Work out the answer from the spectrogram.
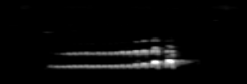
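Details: Owl giving a rapid, low purring trill of about sixteen even pulses lasting roughly a second and a half, swelling toward the end with two louder, slightly higher notes; clean background with no other sounds.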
